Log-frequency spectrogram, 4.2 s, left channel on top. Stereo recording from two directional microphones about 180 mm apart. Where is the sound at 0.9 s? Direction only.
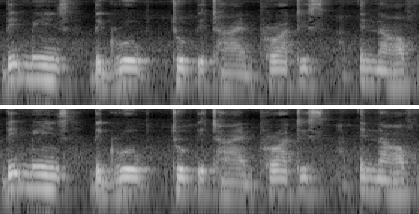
15° left (ahead or behind).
